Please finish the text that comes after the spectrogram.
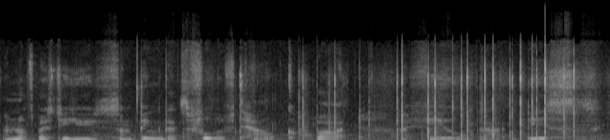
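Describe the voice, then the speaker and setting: Female ASMR host, hushed whisper with gravelly fry, halting and unhurried delivery. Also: on the low side, little pitch movement, low-quality recording. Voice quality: breathy whisper with creaky edges. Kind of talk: ASMR makeup show-and-tell.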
